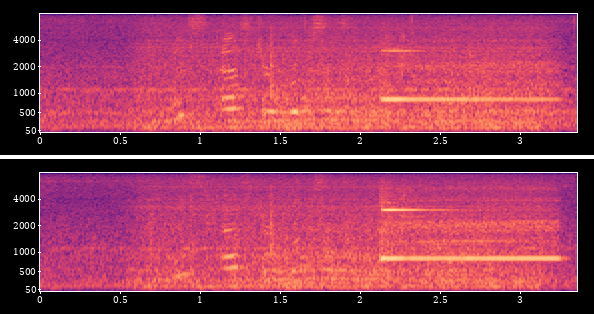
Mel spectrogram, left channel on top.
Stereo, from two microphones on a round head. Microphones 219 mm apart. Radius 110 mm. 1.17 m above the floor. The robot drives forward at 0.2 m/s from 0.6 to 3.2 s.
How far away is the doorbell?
About 0.7 m.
